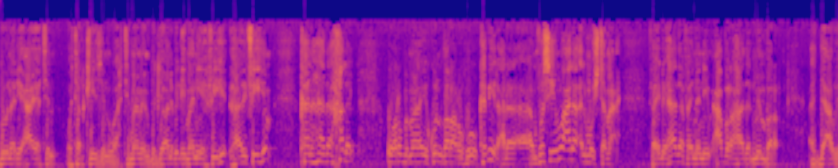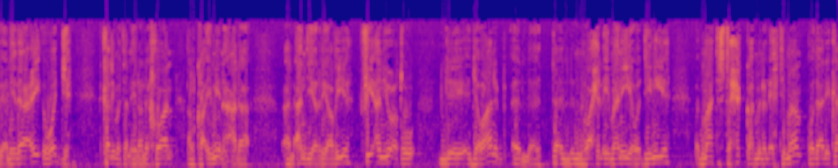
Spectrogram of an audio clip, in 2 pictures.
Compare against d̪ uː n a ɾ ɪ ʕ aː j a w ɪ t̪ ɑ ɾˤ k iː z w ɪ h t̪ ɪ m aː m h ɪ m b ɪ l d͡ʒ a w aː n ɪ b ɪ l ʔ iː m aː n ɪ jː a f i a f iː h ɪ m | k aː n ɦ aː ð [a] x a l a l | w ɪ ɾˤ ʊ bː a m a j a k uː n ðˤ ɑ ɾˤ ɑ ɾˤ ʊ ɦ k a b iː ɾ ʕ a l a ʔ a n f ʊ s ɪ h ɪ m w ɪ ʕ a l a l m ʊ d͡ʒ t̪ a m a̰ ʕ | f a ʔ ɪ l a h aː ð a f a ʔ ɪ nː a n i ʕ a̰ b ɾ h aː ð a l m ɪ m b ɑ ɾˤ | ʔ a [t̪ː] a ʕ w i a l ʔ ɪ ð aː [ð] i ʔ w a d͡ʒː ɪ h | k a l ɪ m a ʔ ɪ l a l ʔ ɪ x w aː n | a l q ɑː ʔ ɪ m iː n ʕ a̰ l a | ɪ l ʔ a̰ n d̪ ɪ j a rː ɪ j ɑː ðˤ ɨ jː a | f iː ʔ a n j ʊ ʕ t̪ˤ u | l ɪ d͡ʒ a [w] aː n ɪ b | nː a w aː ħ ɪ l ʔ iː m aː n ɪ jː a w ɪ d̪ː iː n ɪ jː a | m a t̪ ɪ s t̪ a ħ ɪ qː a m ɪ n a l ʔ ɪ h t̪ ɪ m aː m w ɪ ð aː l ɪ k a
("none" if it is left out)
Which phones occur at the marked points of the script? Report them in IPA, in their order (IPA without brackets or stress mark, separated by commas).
a, d̪ː, ʕ, w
